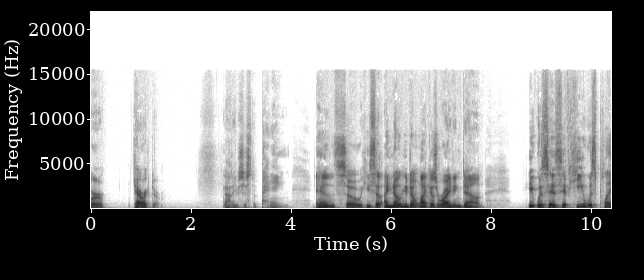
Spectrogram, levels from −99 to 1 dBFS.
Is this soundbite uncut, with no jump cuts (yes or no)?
no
